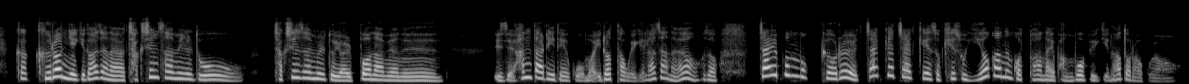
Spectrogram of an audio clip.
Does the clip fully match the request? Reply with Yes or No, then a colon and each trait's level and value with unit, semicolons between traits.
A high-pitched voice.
Yes: high, 235 Hz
